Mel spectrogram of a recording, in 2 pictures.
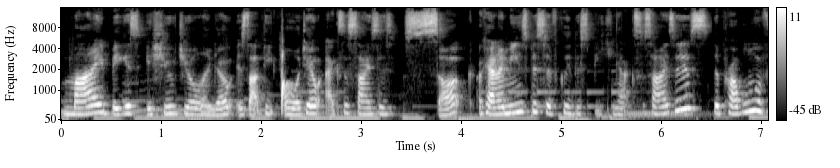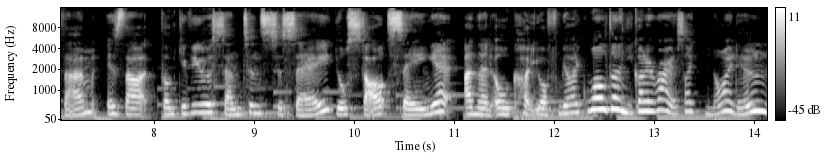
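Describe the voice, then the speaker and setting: A woman with a British accent at a fairly quick pace, hardly any pauses, and music in the background. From UK. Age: 20s. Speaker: university student. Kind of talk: casual talk to camera.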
